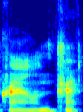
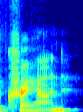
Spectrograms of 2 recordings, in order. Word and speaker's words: crayon: this wrong, apparently, but crown. Wow. Crown. Okay. It has 2 syllables, but my mouth just won't do it. So crayon.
